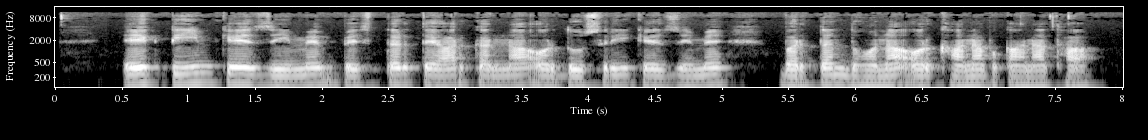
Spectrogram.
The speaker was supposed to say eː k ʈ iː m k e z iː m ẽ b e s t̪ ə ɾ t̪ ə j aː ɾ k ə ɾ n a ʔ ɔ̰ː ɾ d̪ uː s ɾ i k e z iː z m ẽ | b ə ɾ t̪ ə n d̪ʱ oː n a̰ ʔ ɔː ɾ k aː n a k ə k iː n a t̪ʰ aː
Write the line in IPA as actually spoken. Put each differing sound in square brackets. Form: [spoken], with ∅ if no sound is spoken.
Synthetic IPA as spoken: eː k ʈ iː m k e z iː m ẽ b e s t̪ ə ɾ t̪ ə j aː ɾ k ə ɾ n a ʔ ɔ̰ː ɾ d̪ uː s ɾ i k e z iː [∅] m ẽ | b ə ɾ t̪ ə n d̪ʱ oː n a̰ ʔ ɔː ɾ [kʰ] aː n a [p] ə k [aː] n a t̪ʰ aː

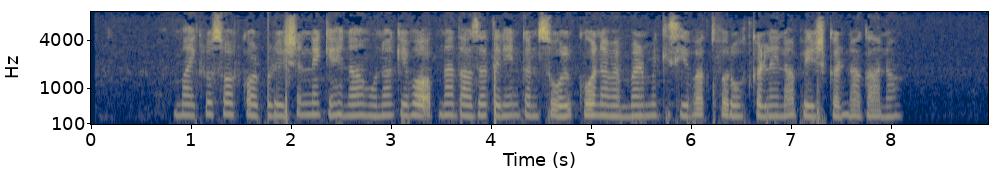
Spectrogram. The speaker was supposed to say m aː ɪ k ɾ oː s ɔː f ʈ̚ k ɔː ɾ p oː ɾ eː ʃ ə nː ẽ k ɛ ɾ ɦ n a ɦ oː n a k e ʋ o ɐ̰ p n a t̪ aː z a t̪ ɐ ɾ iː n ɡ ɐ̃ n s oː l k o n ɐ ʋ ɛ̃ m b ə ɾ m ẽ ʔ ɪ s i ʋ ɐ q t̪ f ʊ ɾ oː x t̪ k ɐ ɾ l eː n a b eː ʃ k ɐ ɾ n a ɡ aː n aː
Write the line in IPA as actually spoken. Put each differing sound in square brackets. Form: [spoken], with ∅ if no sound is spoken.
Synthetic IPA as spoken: m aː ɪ k ɾ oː s ɔː f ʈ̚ k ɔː ɾ p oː ɾ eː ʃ ə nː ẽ k ɛ [∅] ɦ n a ɦ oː n a k e ʋ o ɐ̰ p n a t̪ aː z a t̪ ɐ ɾ iː n [k] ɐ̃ n s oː l k o n ɐ ʋ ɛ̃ m b ə ɾ m ẽ [k] ɪ s i ʋ ɐ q t̪ f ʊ ɾ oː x t̪ k ɐ ɾ l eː n a [p] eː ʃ k ɐ ɾ n a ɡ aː n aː

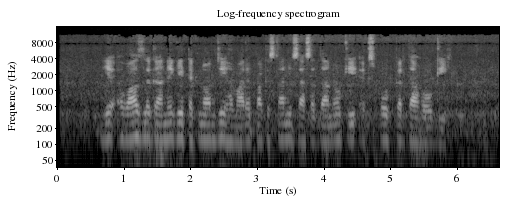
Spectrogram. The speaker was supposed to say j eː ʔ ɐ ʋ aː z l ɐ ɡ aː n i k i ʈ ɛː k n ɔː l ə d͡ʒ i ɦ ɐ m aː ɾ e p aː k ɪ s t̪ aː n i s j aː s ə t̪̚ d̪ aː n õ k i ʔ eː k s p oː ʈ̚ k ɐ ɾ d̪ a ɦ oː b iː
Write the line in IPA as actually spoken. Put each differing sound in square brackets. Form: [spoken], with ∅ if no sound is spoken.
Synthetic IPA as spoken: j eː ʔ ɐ ʋ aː z l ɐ ɡ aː n [e] k i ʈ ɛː k n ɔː l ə d͡ʒ i ɦ ɐ m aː ɾ e p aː k ɪ s t̪ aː n i s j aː s ə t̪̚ d̪ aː n õ k i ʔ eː k s p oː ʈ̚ k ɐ ɾ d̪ a ɦ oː [ɡ] iː

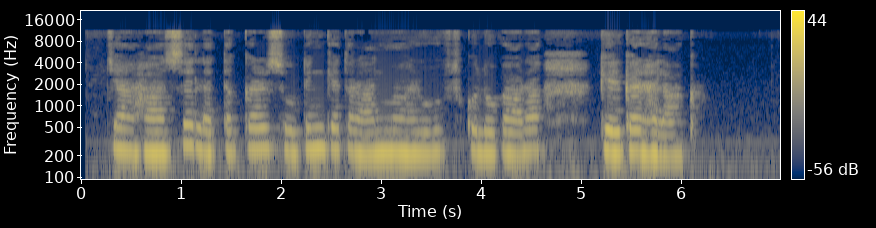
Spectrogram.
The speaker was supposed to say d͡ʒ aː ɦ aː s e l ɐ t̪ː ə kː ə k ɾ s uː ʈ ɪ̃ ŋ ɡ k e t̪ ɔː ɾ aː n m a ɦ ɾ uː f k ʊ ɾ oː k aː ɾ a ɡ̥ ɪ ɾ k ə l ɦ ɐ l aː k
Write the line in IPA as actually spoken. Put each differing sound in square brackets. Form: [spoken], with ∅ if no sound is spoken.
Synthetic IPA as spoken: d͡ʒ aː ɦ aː s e l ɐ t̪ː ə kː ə [∅] ɾ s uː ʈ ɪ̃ ŋ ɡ k e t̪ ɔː ɾ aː n m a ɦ ɾ uː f k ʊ [l] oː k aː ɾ a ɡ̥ ɪ ɾ k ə [ɾ] ɦ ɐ l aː k

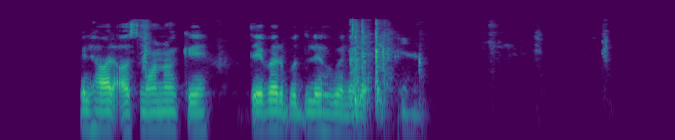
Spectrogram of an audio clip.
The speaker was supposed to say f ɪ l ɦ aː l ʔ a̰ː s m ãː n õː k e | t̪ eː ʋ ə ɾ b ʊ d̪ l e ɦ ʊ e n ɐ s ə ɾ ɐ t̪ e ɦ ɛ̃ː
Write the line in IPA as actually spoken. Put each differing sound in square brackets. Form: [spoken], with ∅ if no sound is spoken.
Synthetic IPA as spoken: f ɪ l ɦ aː l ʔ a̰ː s m [aː] n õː k e | t̪ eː ʋ ə ɾ b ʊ d̪ l e ɦ ʊ e n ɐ [z] ə ɾ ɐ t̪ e ɦ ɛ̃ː

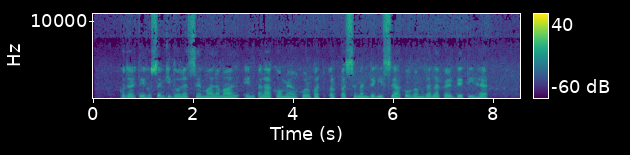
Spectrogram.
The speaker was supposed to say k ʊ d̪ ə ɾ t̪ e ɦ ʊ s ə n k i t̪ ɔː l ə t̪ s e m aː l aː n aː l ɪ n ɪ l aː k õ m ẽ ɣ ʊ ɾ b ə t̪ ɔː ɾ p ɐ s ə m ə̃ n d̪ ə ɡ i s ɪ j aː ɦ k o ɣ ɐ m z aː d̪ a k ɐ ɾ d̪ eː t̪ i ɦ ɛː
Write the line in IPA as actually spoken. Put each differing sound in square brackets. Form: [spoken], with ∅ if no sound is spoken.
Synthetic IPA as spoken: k ʊ d̪ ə ɾ t̪ [i] ɦ ʊ s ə n k i [d̪] ɔː l ə t̪ s e m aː l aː [m] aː l ɪ n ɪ l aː k õ m ẽ ɣ ʊ ɾ b ə t̪ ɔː ɾ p ɐ s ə m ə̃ n d̪ ə ɡ i s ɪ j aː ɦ k o ɣ ɐ m z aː d̪ a k ɐ ɾ d̪ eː t̪ i ɦ ɛː

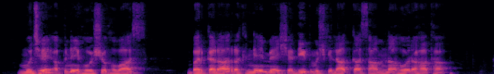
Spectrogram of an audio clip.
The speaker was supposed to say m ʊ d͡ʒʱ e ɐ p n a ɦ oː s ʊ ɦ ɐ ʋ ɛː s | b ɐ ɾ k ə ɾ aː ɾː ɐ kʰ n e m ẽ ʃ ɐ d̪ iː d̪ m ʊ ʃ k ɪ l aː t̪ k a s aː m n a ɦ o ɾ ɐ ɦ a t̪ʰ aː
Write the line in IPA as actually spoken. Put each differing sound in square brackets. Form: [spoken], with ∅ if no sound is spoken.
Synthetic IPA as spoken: m ʊ d͡ʒʱ e ɐ p n [e] ɦ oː [ʃ] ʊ ɦ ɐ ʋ [aː] s | b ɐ ɾ k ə ɾ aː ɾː ɐ kʰ n e m ẽ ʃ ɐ d̪ iː d̪ m ʊ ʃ k ɪ l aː t̪ k a s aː m n a ɦ o ɾ ɐ ɦ a t̪ʰ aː

